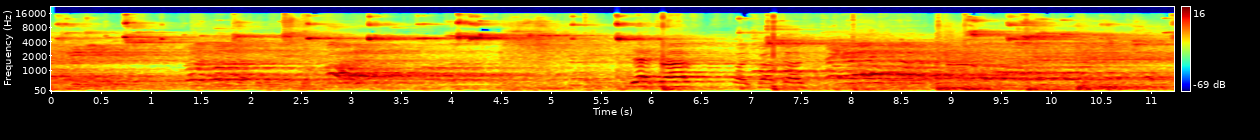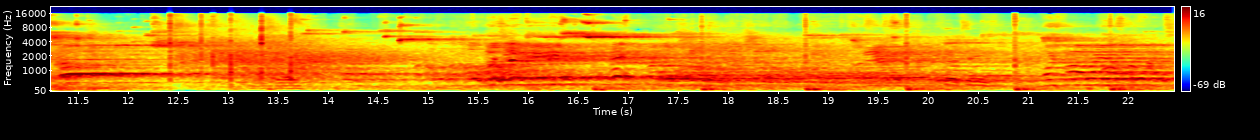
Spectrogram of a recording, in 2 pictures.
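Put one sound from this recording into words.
Young men shout to each other across the hall.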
